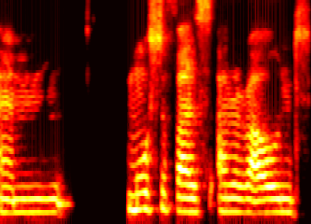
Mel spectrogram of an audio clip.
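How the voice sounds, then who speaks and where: A woman with an Italian accent, a fairly low pitch and fairly even intonation. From Italy. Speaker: university lecturer. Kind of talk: webinar presentation. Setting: online webinar. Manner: hesitant, many fillers.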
